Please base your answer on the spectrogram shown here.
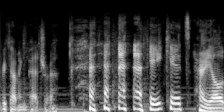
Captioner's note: laughs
